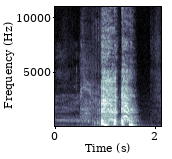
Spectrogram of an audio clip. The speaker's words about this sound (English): Gonna have to ignore my coughing again.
